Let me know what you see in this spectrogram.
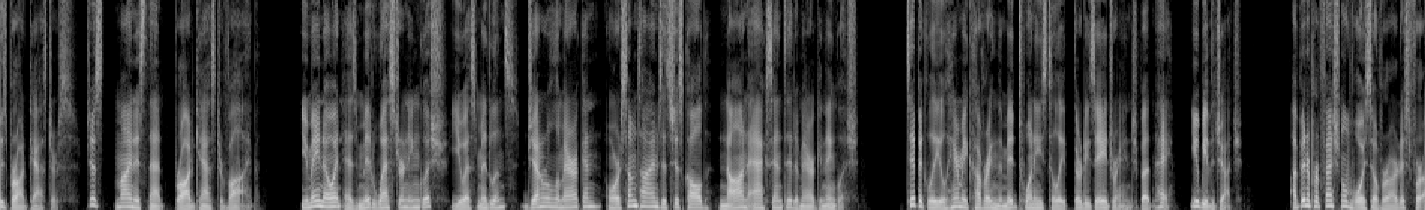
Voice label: Dry Studio Sample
